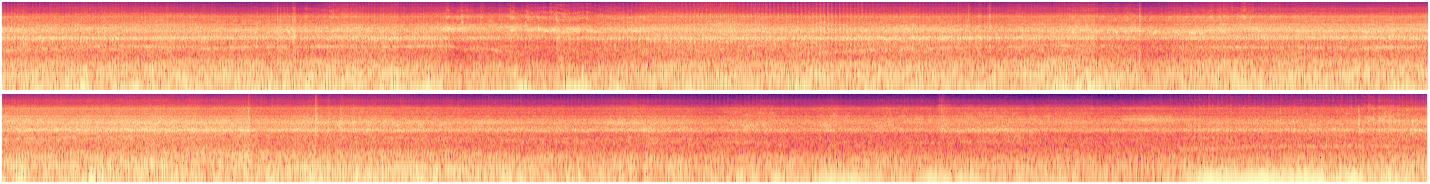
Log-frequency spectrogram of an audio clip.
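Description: Go-kart motor running at speed, its note rising and falling as the kart goes through the corners, with other karts running close by. A heavier low rumble comes in near the end.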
